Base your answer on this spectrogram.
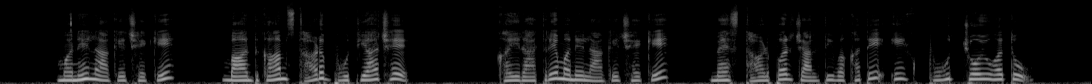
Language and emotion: Gujarati, fearful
